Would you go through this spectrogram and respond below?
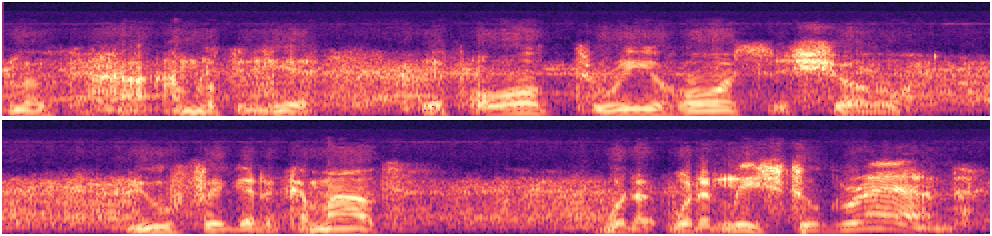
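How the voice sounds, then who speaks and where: An actor playing an eager, blunt racetrack buddy in an old-time radio comedy drama, casual and prodding. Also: male voice, medium pitch, very animated, measured pace. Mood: urging. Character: eager, blunt male pal of a racetrack gambler. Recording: very noisy, dull old radio recording.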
